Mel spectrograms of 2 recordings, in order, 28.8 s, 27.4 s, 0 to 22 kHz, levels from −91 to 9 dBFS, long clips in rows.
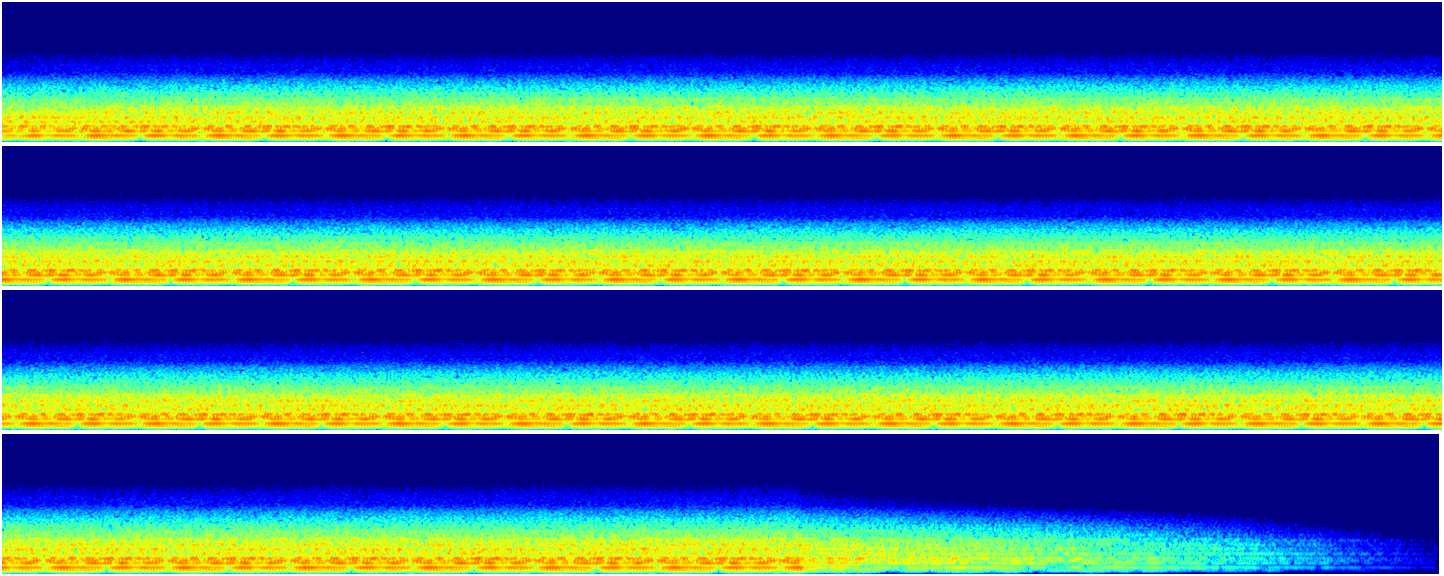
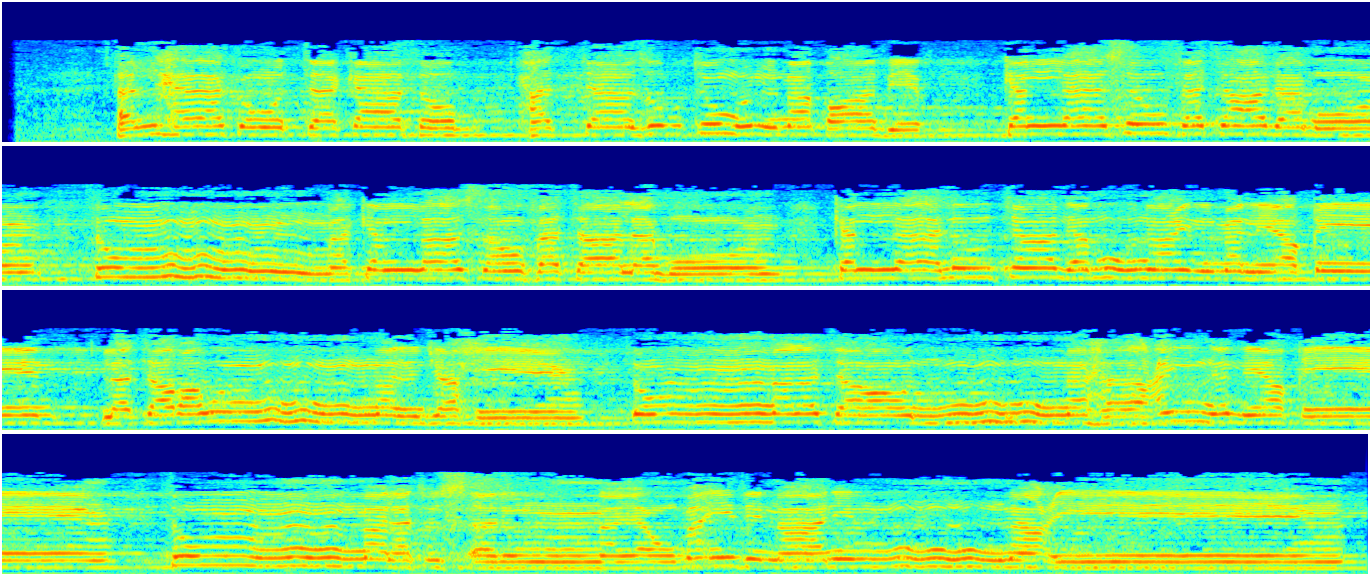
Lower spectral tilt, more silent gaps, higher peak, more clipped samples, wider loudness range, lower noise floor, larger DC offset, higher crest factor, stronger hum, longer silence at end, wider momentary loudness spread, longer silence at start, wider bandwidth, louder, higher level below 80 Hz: first, -14.5 dB/octave vs -1 dB/octave; neither; about the same, -2 dBFS vs 0 dBFS; neither; about the same, 1 LU vs 2 LU; first, -65 dBFS vs -38 dBFS; second, under 0.1% vs 0.6%; about the same, 12 dB vs 14 dB; neither; first, 1.4 s vs 0 s; second, 1 LU vs 5 LU; about the same, 0 s vs 0.1 s; second, 2.6 kHz vs 7.4 kHz; about the same, -14 LUFS vs -14 LUFS; about the same, -56 dBFS vs -54 dBFS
